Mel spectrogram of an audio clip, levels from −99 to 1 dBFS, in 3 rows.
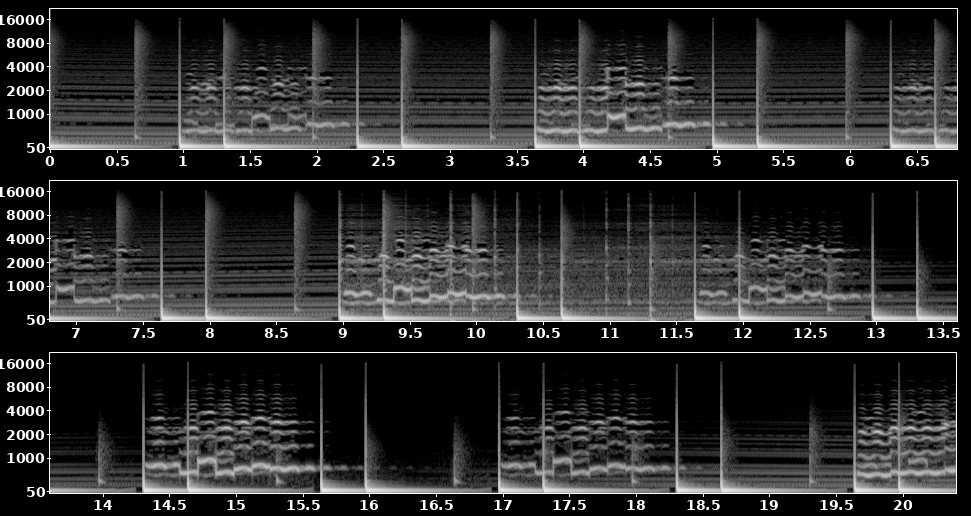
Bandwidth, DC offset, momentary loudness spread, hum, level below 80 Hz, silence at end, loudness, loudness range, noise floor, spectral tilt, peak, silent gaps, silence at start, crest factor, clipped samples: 6.2 kHz; under 0.1%; 18 LU; none; -26 dBFS; 0 s; -20 LUFS; 1 LU; -42 dBFS; -7.5 dB/octave; -4 dBFS; none; 0 s; 16 dB; under 0.1%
